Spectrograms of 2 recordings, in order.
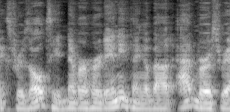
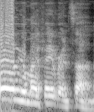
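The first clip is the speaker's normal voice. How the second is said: higher, louder voice for his mother; imitated delighted mother; 9 semitones higher, 6 dB louder, faster than usual. Confused mother greeting her son as if nothing happened, imitated delight.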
